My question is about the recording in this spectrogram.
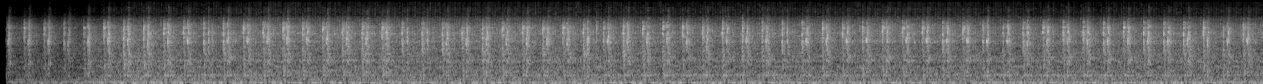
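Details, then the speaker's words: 2022 Ford F59, 7.3 gasoline V8, code P0300 random misfire: sharp, even tick about two to three per second over idle, isolated with a screwdriver/hose stethoscope to cylinder 3's top end; owner rules out rod knock, suspects camshaft. "El ruido está en el cilindro número 3. Aquí está el ruido. Bueno, aquí está el ruido en el cilindro número 3."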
